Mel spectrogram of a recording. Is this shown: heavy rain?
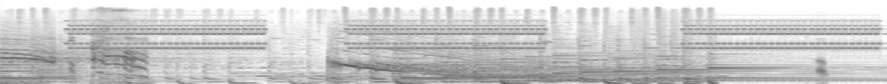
no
